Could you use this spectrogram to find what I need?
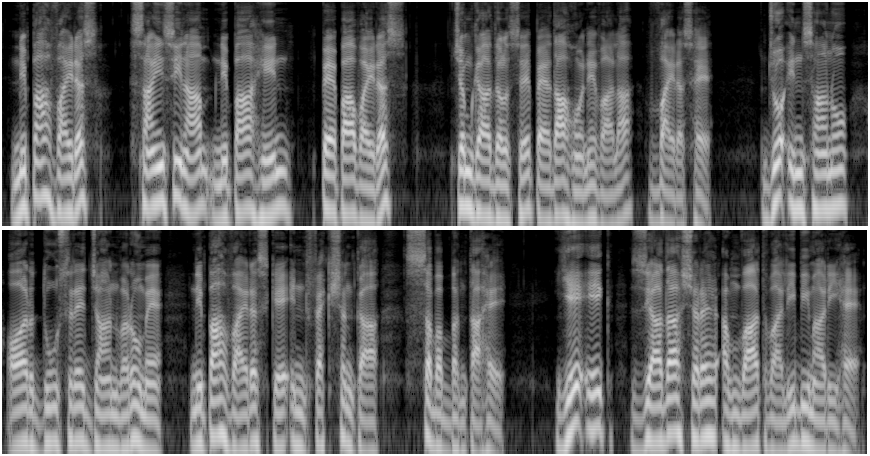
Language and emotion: Urdu, neutral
